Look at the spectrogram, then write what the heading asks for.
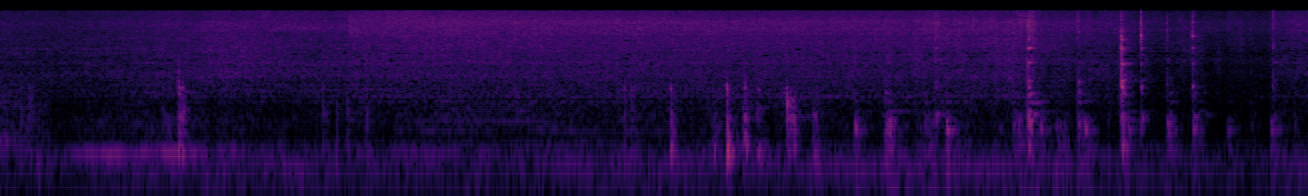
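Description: Chicken pieces with onions, garlic and ginger sizzling faintly in hot oil in a pan, while a slotted metal spoon scrapes and taps against the pan as they are stirred; the scraping and tapping come thicker near the end.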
